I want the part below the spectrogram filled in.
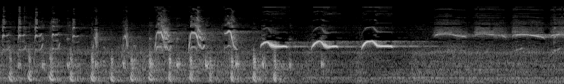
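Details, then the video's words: Tame caged Chinese hwamei singing at its own reflection in a mirror because it has no rival at home: rapid run of repeated sharp notes, then loud looping whistled phrases and a long high sustained whistle. "Chim thuần 100% sách tay hót,Ở nhà ko có đối thủ nên phải cho soi gương"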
